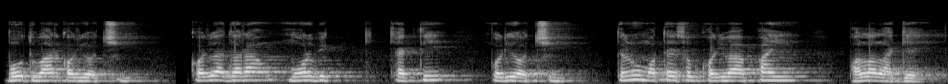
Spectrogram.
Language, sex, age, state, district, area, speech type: Odia, male, 60+, Odisha, Jajpur, rural, spontaneous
